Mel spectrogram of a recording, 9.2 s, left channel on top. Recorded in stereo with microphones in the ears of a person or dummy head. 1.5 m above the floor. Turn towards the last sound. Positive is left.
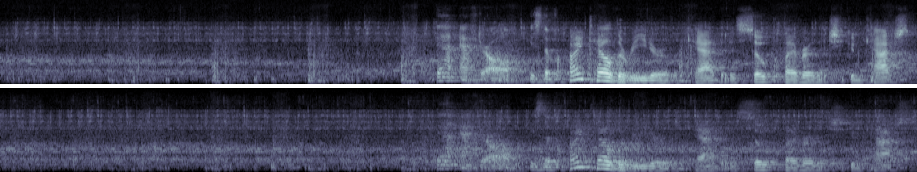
turn(degrees=55)  # may be behind; listen again after turning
